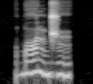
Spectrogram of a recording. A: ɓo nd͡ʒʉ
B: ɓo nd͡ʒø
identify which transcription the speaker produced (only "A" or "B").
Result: A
